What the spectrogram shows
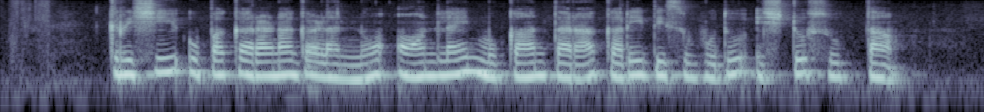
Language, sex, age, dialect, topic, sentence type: Kannada, female, 31-35, Mysore Kannada, agriculture, question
